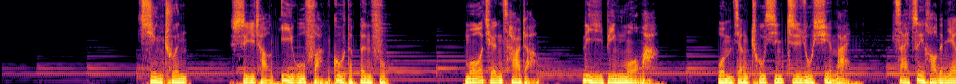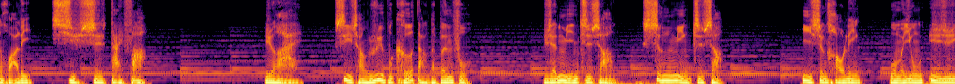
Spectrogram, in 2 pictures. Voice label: 男 征兵广告 走心舒缓; 男B28-大气舒缓 低沉走心

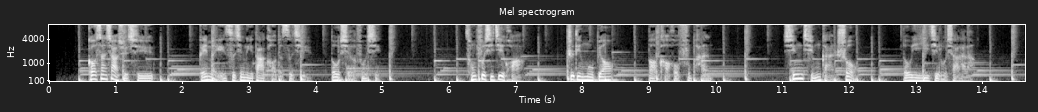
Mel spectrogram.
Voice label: 男 素人 高三男生; 素人自然

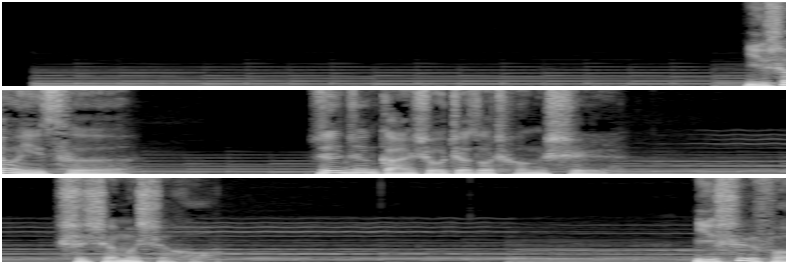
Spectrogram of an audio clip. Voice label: 男 走心旁白 素人感 走心; 中英双语 年轻稳重; 中环万象城

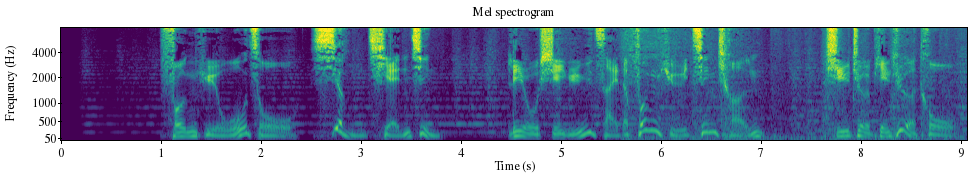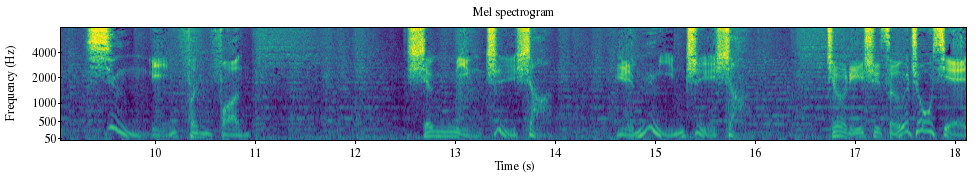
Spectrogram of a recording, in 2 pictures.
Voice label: 男 医院宣传 大气有力度; 泽州县人民医院; 喊麦激情

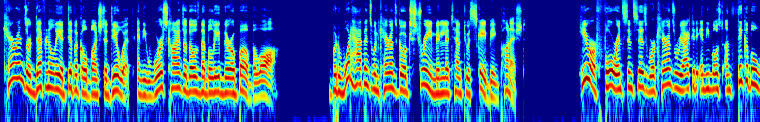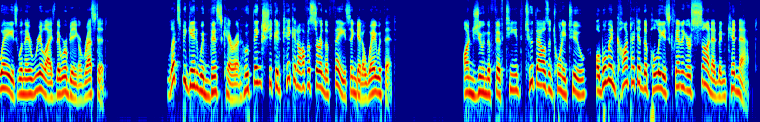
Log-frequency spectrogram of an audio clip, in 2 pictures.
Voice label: 美式男声

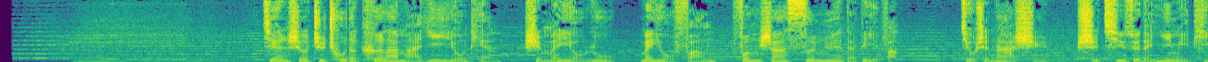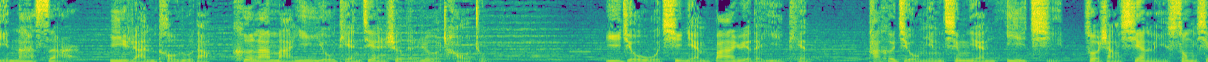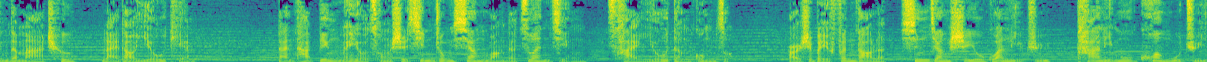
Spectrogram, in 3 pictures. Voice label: 男 人物专题片 抒情讲解; 质感磁性

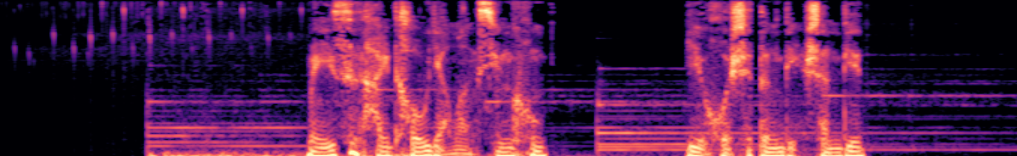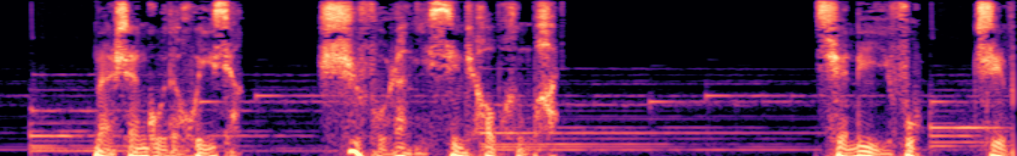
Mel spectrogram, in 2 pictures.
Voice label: 男 专题配音 磁性轻松; 鑫华奇迹; 年轻质感; 质感磁性

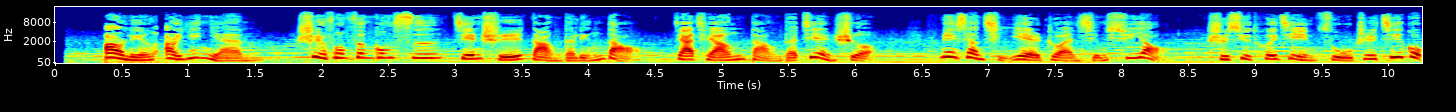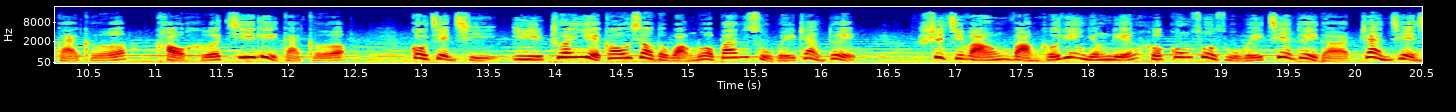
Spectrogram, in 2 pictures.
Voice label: 女 党建专题片 大气厚重; 赤峰; 大气浑厚

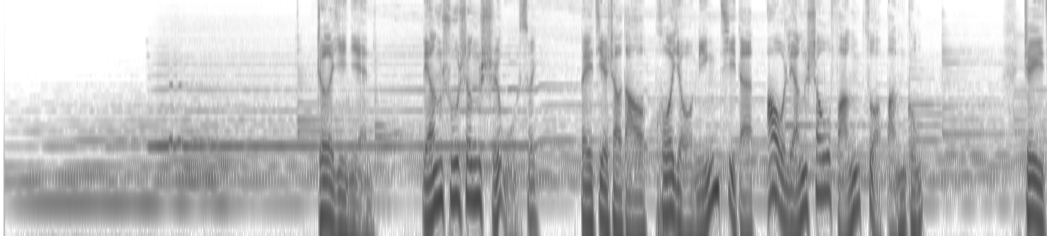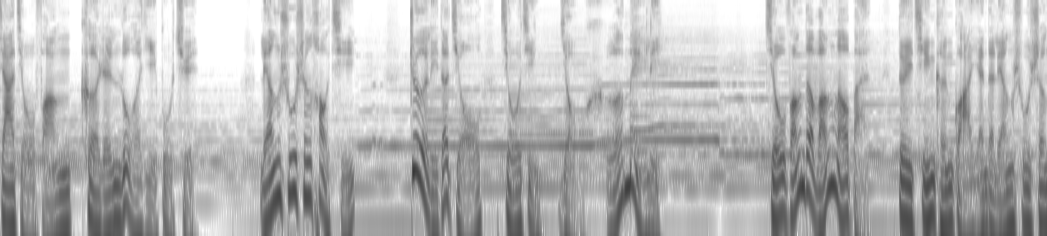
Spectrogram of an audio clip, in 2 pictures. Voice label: 男 记录讲述 文化自然讲述感 变声老年人; 透亮故事感; 质感磁性; 奥梁烧坊

